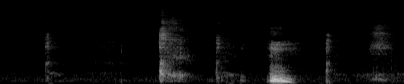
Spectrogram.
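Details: Adult woman with coughs for a few days, acted in a comedy skit of home-remedy cures: several short, harsh cough bursts with a throat-clearing quality.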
